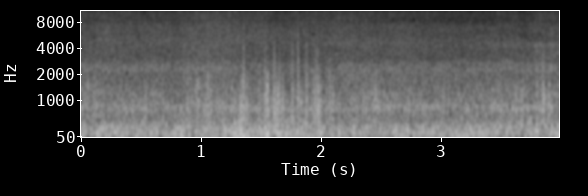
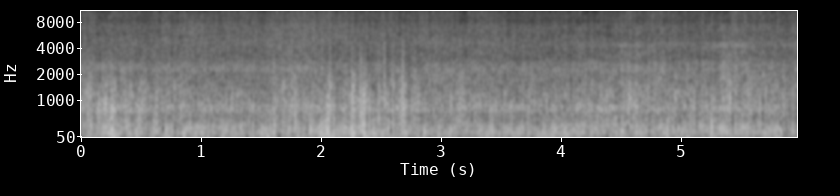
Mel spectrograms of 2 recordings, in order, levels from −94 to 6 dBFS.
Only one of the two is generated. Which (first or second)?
second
